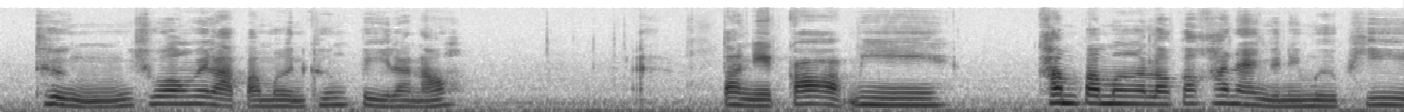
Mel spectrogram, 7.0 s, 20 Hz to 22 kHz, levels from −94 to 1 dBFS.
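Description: No technical faults are audible.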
